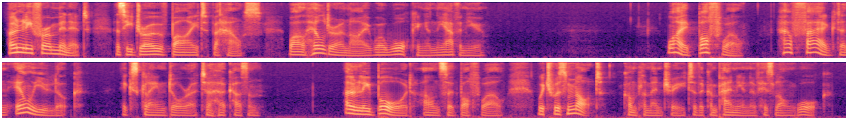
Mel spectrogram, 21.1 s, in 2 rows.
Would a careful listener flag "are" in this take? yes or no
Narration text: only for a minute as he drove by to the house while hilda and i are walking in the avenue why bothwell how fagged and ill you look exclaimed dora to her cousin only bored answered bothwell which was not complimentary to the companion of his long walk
yes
